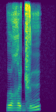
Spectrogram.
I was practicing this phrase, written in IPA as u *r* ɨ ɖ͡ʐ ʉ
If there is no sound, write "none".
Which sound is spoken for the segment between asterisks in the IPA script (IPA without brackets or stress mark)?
ʁ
